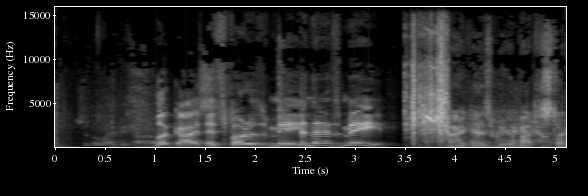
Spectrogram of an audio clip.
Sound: camera taking a picture sound

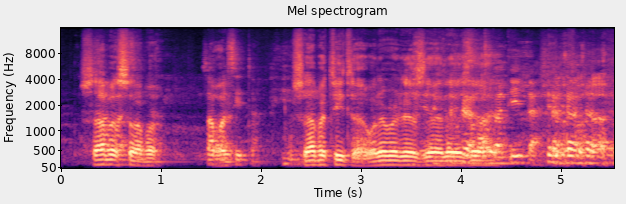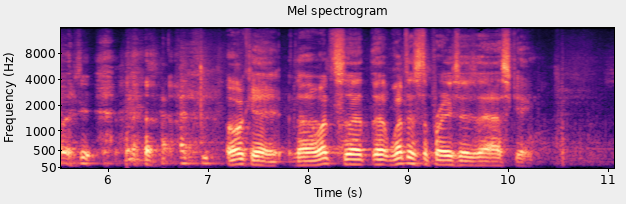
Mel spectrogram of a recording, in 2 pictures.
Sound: all laugh

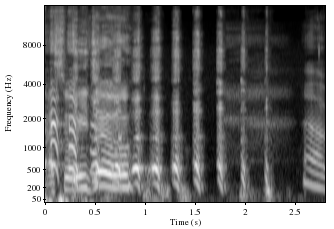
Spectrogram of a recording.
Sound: laughter

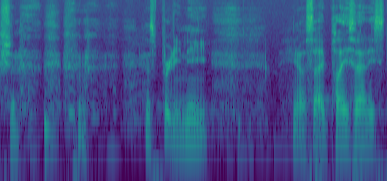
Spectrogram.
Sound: chuckling

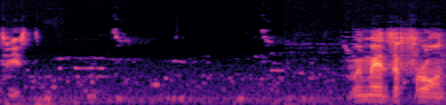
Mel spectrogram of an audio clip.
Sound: birds chirping

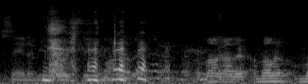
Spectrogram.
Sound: audience laughing

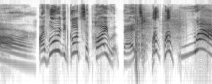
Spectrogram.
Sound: barking

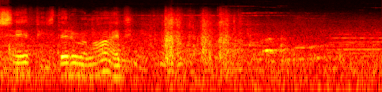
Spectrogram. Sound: crumpling newspaper

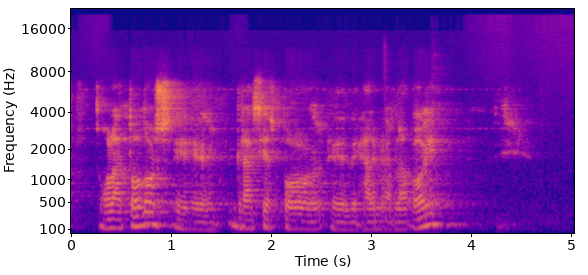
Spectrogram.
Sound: translator speaking in Spanish

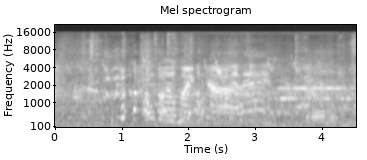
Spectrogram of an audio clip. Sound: laughing

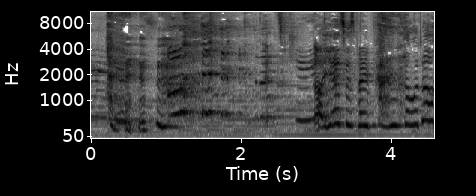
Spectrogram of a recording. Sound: laughs

